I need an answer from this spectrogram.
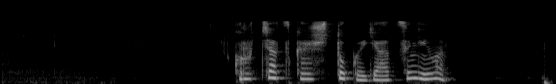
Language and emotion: Russian, positive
